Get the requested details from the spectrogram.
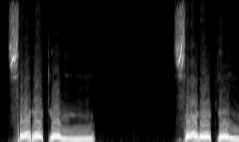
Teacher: را کو موٹا پڑھیں گے، اس کے اوپر زبر ہے، طا کو بھی موٹا پڑھیں گے، حروف استعلا میں سے ہے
